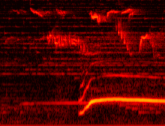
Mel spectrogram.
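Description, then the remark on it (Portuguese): A lone wolf howl swells upward and holds a long, steady note to the end, fairly loud, while birds chirp faintly in the background. “Um dia andavam os três porquinhos a saltar, muito divertidos, quando apareceu o lobo mau.”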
